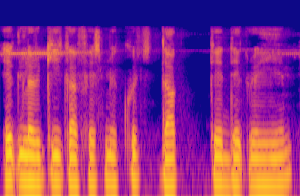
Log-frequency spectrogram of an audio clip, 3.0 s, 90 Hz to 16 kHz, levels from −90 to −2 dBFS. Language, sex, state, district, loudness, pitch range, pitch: Hindi, male, Arunachal Pradesh, Longding, -18 LUFS, 125-135 Hz, 130 Hz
